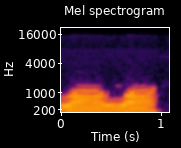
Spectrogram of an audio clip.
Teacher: व बोलने पर होठों पे सीधे व व। तो यानी कि यह व जो है हमारे होठों से हवा टकरा रही है, तो इसलिए इसका उच्चारण स्थान होठ हो जाएगा, ओष्ठ हो जाएगा।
